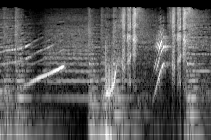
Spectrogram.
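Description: Cartoon sound effects over children's background music: rising whistle-like glides in the first second, a sudden springy pitch sweep, the loudest moment, a little after two seconds in, and another quick rising glide just after three seconds.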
